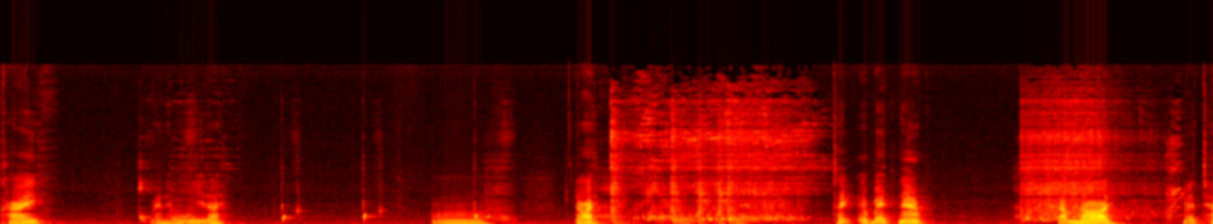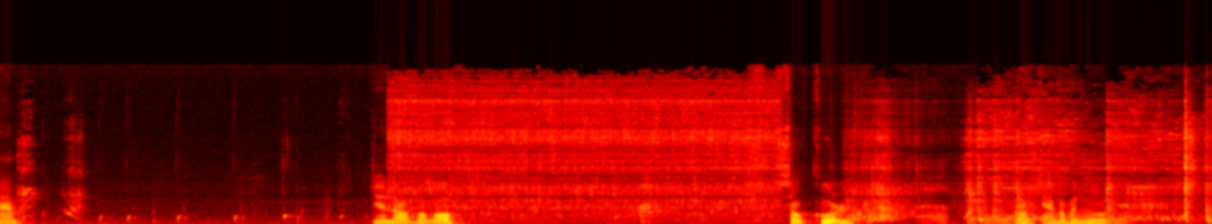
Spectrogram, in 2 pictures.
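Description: Playful cartoon sound effects come from a tablet's small speaker.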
